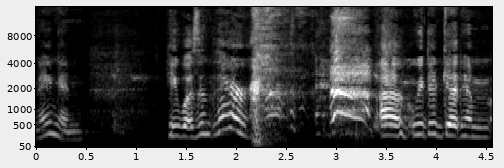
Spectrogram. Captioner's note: laughs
